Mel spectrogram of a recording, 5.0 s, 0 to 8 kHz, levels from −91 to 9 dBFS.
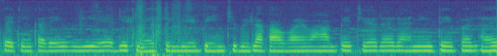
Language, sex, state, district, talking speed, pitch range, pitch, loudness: Hindi, female, Maharashtra, Washim, 230 wpm, 195-200 Hz, 195 Hz, -15 LUFS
